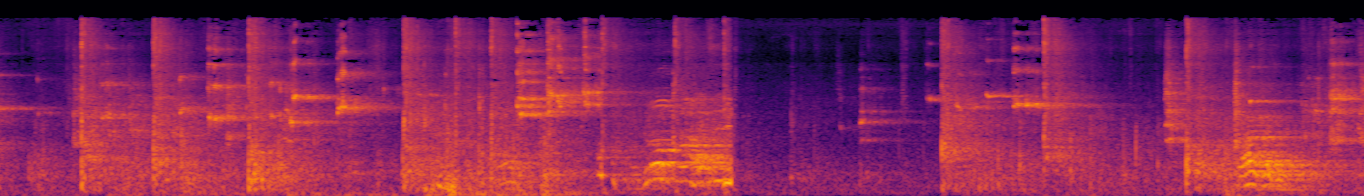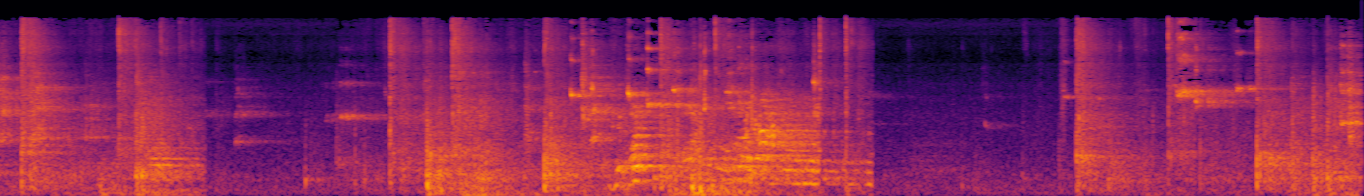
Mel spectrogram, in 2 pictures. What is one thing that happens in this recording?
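A ball thumps off feet and bounces on the hard floor in a large echoing hall.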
